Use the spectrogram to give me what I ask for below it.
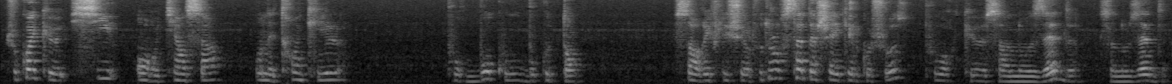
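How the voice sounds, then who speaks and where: A woman teaching a language lesson at a slow, deliberate pace, regularly stopping to ask whether everyone is following. She is a native Russian speaker and sits well back from the mic. The room has a noticeable echo and a faint hiss in the background. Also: on the high side, darkish tone. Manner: patient, checks understanding often. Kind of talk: classroom lesson. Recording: echoey room, distant mic, faint noise.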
